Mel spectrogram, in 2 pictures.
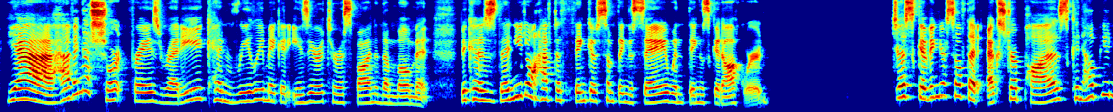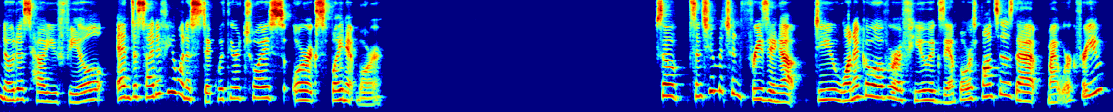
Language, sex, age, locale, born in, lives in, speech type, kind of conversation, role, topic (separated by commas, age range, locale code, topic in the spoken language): English, female, 40-44, en-US, United States, United States, read, expert-assistant, expert, What are some effective ways to handle peer pressure?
